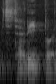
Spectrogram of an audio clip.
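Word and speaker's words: Chicharito: 보통 여기 붙으면 이제 발음이 치차리또 이렇게 됩니다.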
